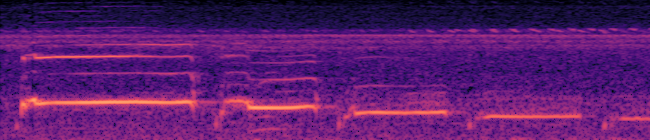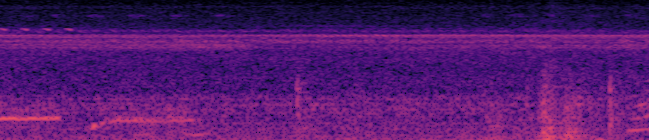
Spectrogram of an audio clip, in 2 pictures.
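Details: Common potoo from an urban setting, a descending series of mournful whistled notes, each lower and shorter than the one before, fading from loud to soft over about four seconds; faint clicks near the end.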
